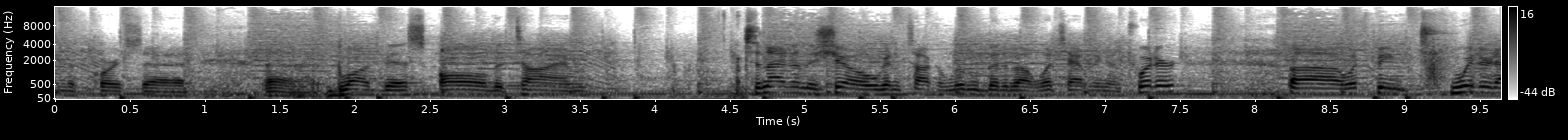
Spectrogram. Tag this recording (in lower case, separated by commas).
speech, music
